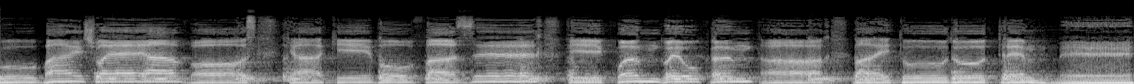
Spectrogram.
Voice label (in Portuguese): voz baixo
